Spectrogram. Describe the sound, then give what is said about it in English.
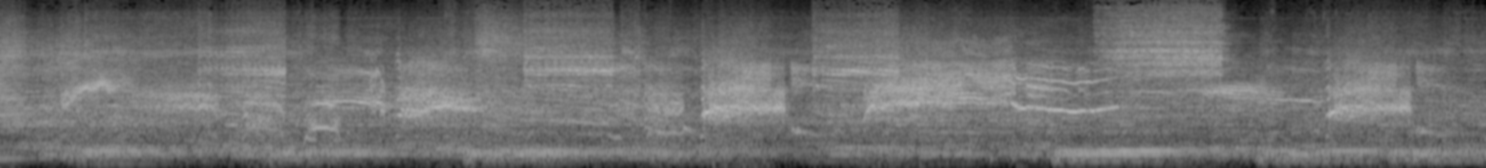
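In a horror film scene, the character Sally screams in terror again and again as Leatherface goes into Franklin, who sits in his wheelchair, over a continuous roar of engine-like noise; her shrill cries rise and break across the whole stretch with no clear speech. “And he is just going into Franklin as Sally screams.”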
